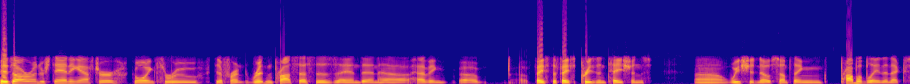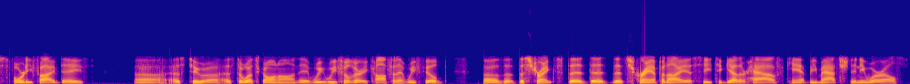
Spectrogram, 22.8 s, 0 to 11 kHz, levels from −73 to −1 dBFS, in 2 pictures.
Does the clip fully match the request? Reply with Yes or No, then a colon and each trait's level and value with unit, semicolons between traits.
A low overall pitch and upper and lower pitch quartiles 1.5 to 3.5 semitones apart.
No: medium, 145 Hz; narrow, 2.4 semitones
